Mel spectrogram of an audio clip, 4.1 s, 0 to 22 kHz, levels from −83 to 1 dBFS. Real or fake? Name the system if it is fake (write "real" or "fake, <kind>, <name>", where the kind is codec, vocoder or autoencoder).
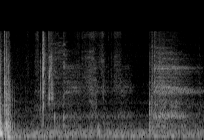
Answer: real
